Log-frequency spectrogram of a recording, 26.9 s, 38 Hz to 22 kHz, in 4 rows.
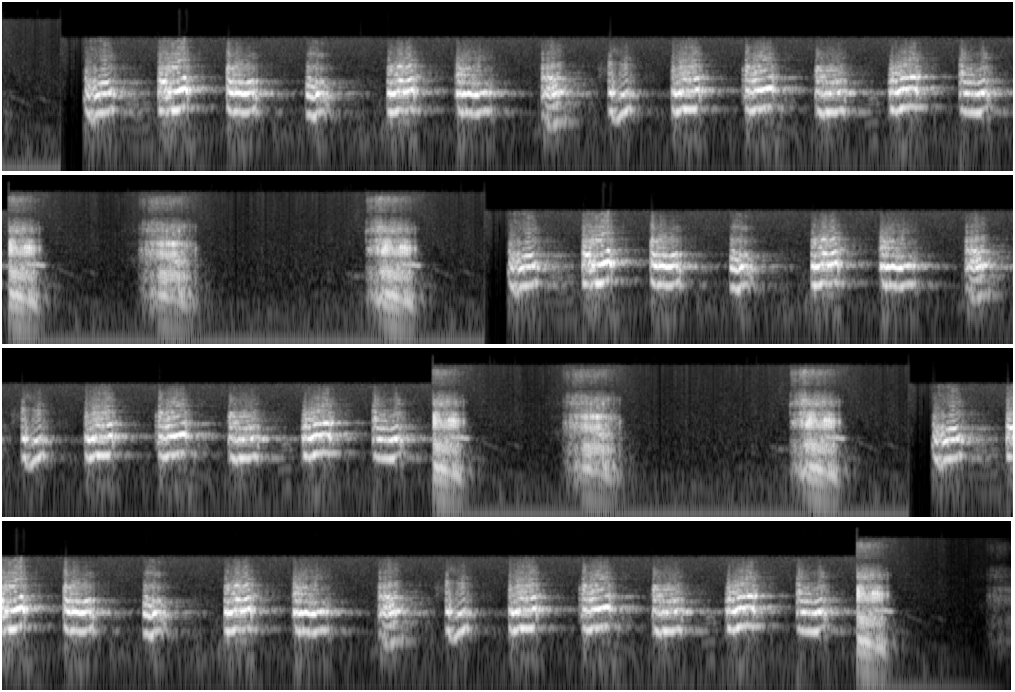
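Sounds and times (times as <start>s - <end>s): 
sea lion calling: 0.5s - 7.1s, 10.1s - 16.7s, 18.7s - 26.9s.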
